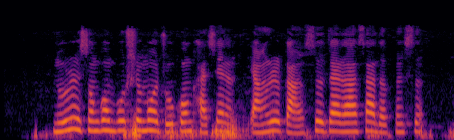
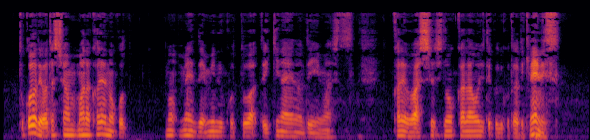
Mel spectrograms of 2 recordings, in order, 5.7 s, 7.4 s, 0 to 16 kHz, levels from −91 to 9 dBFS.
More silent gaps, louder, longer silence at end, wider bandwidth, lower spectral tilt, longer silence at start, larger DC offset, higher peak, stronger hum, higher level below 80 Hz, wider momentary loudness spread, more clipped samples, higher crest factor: neither; about the same, -26 LUFS vs -24 LUFS; second, 0 s vs 0.4 s; second, 8.2 kHz vs 12 kHz; first, -7 dB/octave vs -4 dB/octave; first, 0.4 s vs 0.25 s; neither; about the same, -6 dBFS vs -4 dBFS; neither; about the same, -50 dBFS vs -54 dBFS; about the same, 11 LU vs 13 LU; neither; about the same, 20 dB vs 22 dB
